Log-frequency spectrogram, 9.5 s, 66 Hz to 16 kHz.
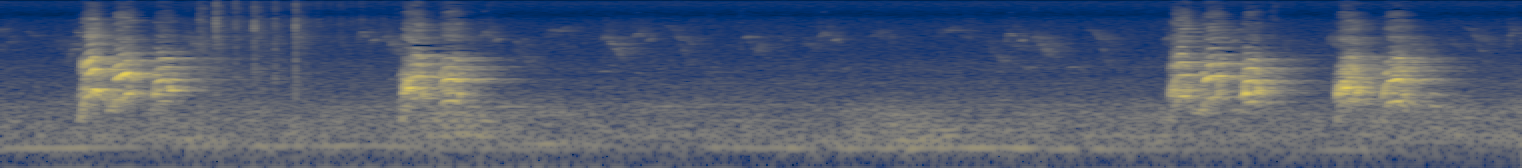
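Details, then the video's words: Yapping neighbour's dog recorded by iPhone 4S late morning, April 18th 2012: short harsh barks in pairs and singles, separated by gaps of a few seconds, with a faint low hum underneath. "Dog Yapping"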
